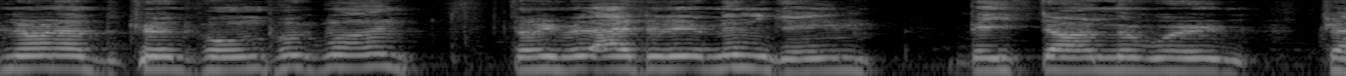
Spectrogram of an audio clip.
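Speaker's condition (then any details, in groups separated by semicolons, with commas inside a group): Cerebral palsy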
